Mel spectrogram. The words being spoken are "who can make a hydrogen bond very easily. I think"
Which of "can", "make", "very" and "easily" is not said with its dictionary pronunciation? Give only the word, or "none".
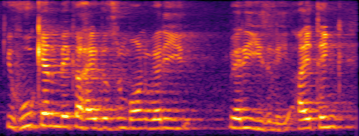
none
